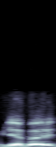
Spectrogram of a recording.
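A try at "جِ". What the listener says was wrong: জের। না, নিচে হলে জের, উপরে হলে জাবার। জের জি হলো, তাহলে কি হলো? যা জি।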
